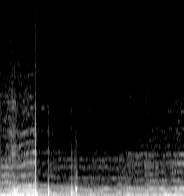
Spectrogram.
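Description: Fireworks going off, about four sharp bangs in the first second, the second one the loudest, over the show's soundtrack music with held notes.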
